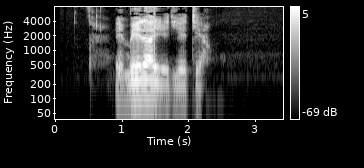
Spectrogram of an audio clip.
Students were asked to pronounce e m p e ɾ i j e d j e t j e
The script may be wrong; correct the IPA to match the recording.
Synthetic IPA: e m b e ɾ a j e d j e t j a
